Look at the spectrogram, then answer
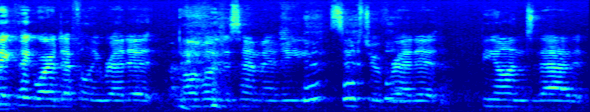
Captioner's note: french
